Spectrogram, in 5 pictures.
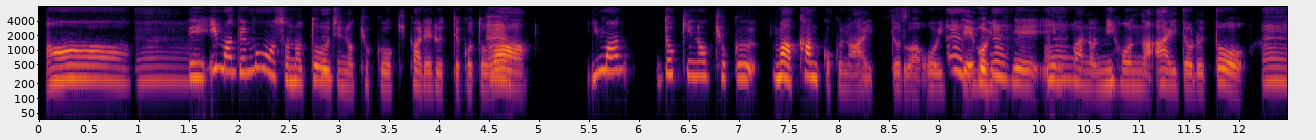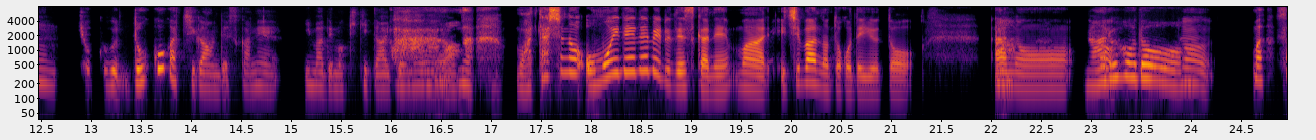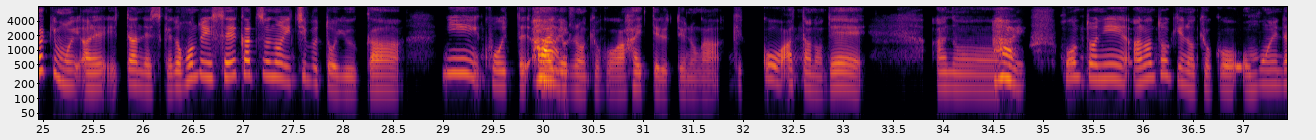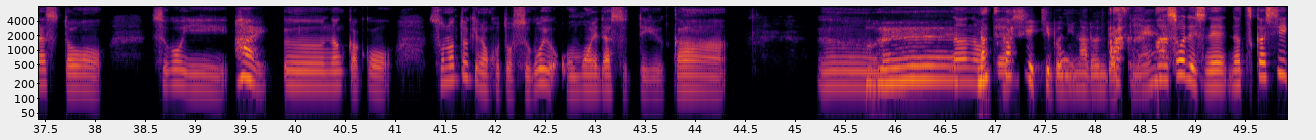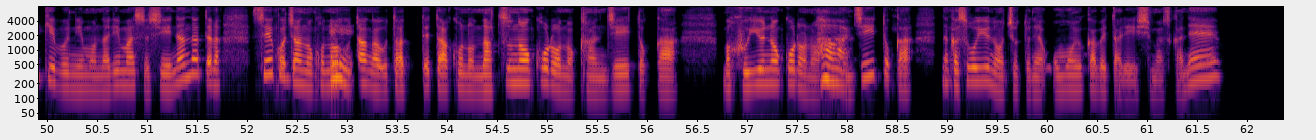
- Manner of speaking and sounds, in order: tapping; other background noise
- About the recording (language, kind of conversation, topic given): Japanese, podcast, 昔好きだった曲は、今でも聴けますか？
